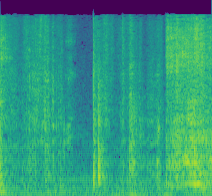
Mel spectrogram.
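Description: Handling noise as a cardboard box with a foam insert and a BB pistol are moved about on a table: rubbing and scraping, with a short sharp knock about a second in.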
